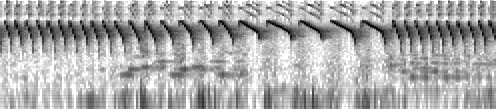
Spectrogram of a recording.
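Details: Domestic canary's long tutor song for young birds: an unbroken run of sharp downward sweeps, quickening and slowing in rolling waves at roughly three notes a second.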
